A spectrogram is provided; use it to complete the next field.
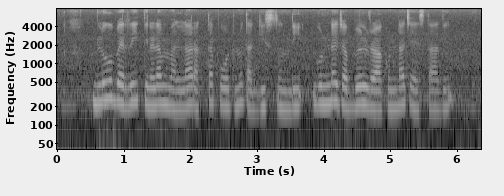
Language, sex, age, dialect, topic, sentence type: Telugu, female, 18-24, Southern, agriculture, statement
